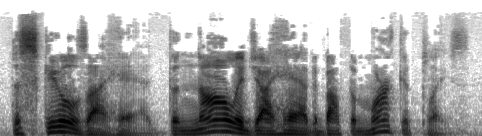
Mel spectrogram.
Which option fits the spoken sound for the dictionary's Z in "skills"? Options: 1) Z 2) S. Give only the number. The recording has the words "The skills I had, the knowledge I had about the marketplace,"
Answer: 1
